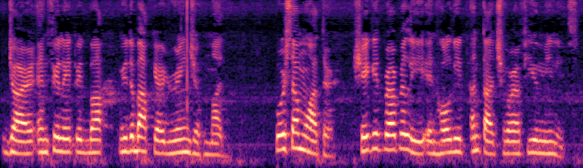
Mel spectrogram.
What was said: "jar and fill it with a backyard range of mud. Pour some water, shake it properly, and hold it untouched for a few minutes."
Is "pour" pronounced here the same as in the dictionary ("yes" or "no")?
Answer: no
